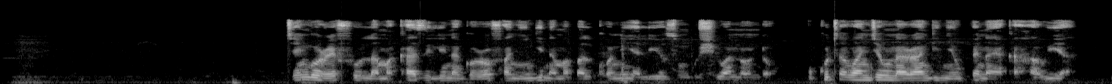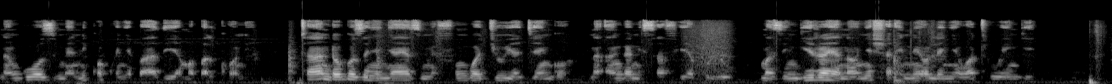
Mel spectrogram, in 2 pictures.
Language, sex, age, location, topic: Swahili, male, 18-24, Nairobi, finance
